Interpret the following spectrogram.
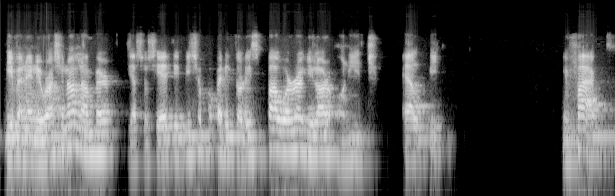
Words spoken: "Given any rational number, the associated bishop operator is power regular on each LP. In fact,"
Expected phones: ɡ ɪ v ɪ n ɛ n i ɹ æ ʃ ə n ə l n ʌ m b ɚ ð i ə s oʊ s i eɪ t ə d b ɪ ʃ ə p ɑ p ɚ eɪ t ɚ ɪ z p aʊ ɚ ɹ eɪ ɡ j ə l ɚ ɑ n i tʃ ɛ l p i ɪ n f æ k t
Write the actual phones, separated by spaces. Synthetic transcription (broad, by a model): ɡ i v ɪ n ɛ n i ɹ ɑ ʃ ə n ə l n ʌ m b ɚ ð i ə s oʊ s i eɪ t ə d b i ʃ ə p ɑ p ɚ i t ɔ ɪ s p aʊ ɚ ɹ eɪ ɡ j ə l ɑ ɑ n i tʃ ɛ l p i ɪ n f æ k t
